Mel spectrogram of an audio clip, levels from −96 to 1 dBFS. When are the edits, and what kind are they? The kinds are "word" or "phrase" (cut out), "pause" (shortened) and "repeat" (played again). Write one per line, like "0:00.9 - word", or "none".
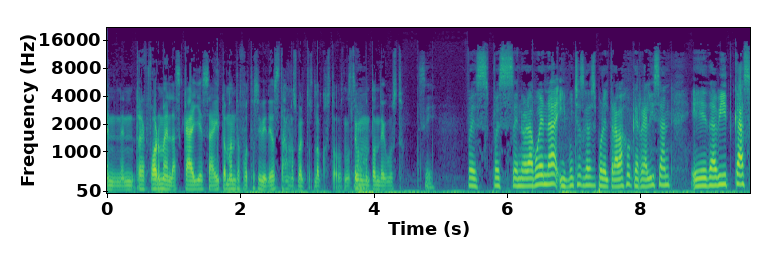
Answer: none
